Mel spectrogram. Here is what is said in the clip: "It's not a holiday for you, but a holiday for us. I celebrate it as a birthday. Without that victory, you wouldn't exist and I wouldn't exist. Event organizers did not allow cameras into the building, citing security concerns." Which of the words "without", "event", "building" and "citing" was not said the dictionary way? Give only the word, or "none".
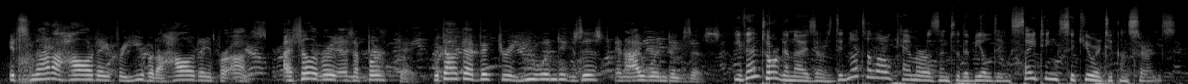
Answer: none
